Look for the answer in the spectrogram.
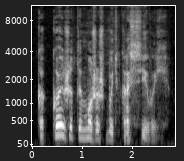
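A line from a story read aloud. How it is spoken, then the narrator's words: Tender. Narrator (Russian): сказал он нежно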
